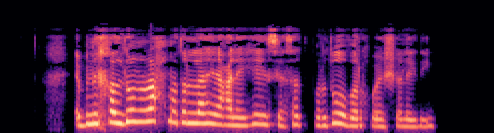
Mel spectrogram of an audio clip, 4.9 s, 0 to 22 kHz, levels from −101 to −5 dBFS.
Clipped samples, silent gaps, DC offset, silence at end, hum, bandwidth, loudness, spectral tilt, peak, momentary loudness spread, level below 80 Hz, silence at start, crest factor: under 0.1%; 3.08-3.12 s; under 0.1%; 0.6 s; none; 9.6 kHz; -18 LUFS; -2.5 dB/octave; 0 dBFS; 14 LU; -72 dBFS; 0.75 s; 20 dB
